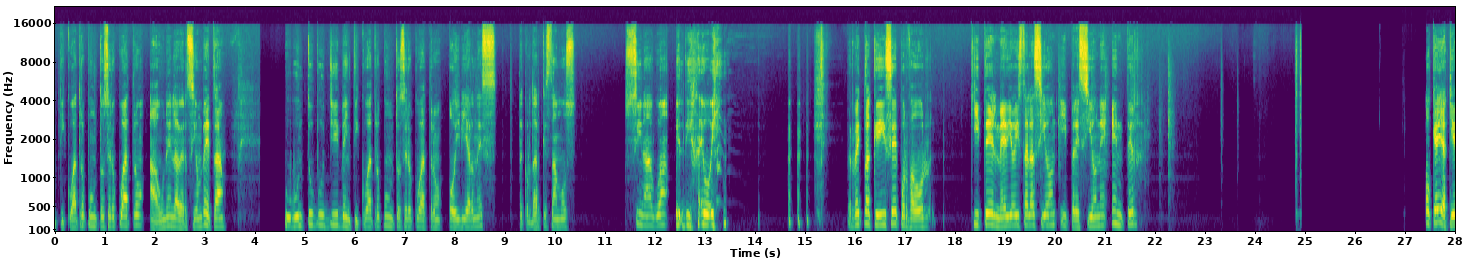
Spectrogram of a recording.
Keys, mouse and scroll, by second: 23.6 click, 24.7 Return, 26.1 click, 26.4 click.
